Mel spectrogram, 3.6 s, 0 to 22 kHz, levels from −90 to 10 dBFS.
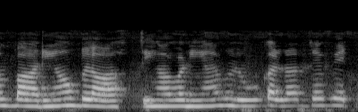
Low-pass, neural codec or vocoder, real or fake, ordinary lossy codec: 7.2 kHz; codec, 44.1 kHz, 7.8 kbps, Pupu-Codec; fake; none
